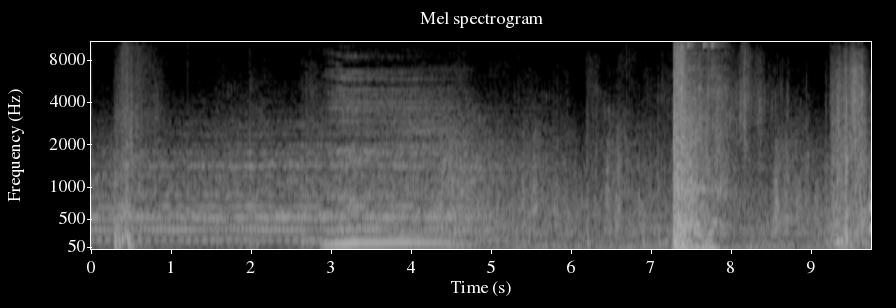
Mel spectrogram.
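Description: Resident Evil Anniversary gameplay with a single gunshot aimed at a zombie: one sharp blast, a low rumble partway through, then another loud burst near the end.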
